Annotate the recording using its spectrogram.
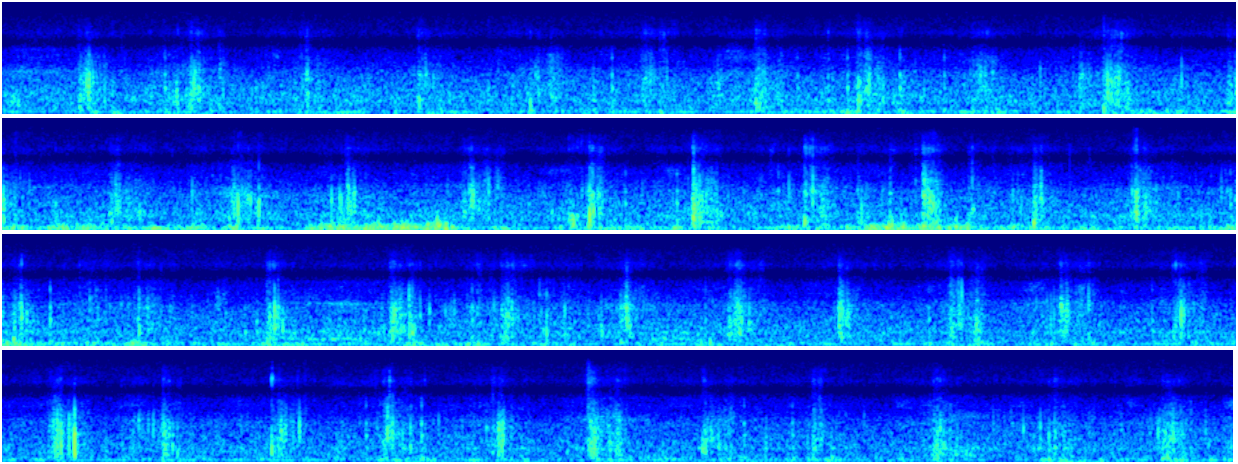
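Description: Footsteps crunch steadily on a dry dirt trail.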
